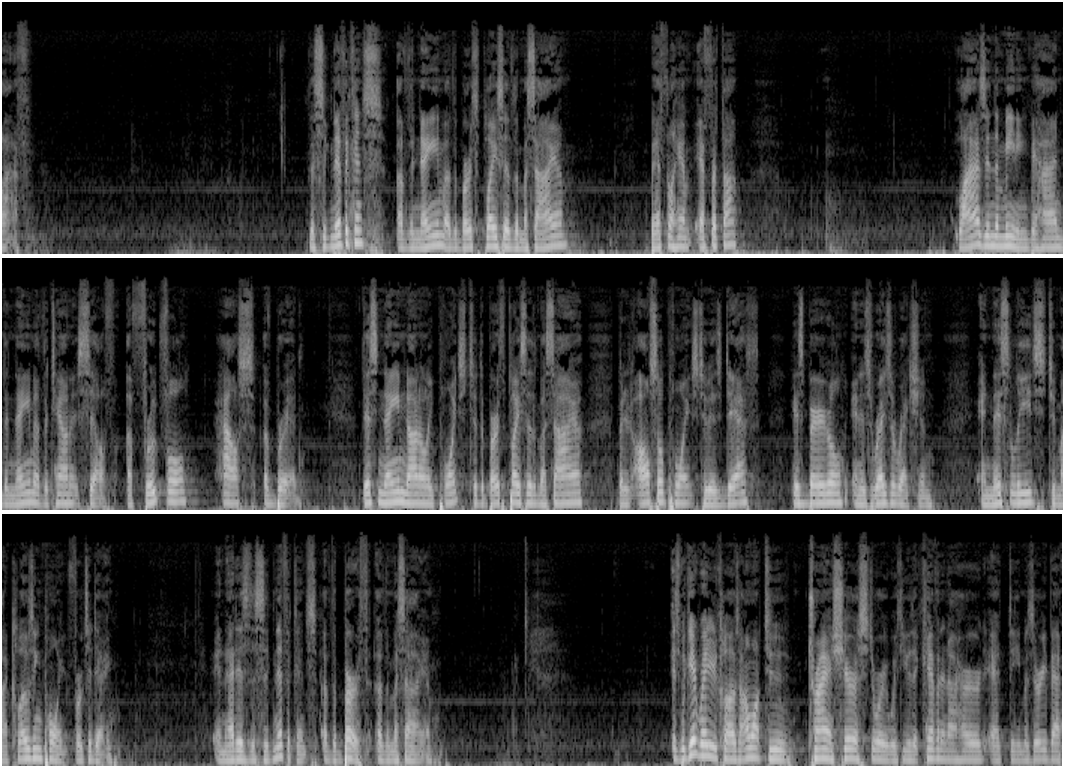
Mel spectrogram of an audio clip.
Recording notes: Speaking at Soma Community Church in Jefferson City, MO on Sunday morning 17 December 2023.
